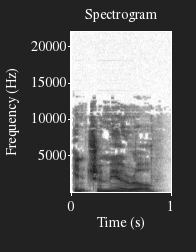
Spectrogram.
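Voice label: "intramural", English, uk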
